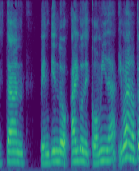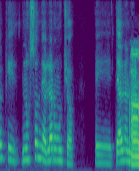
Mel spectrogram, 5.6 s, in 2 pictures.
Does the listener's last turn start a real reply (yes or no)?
no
